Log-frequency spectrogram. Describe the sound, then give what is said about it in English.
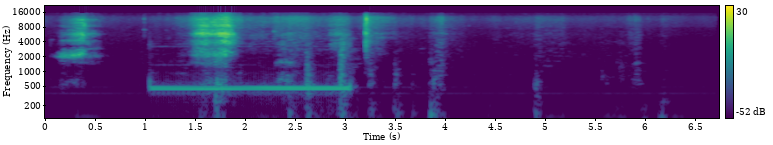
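An outgoing phone call rings: one steady, loud ringback tone lasts about two seconds, followed by quiet clicks and handling noises. “Okay, guys, it's ringing.”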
